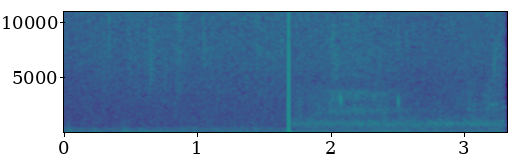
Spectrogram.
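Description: Steady, dense rain falls throughout, with a brief sharp crack of thunder midway and a soft low rumble under the downpour.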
